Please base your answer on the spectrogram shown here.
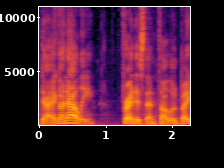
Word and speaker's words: Diagon Alley: movie just has him put the wrong emphasis on the wrong syllables so Diagon Alley just becomes diagonally which I am so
